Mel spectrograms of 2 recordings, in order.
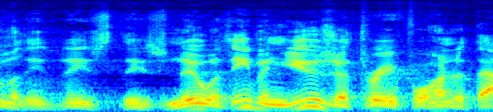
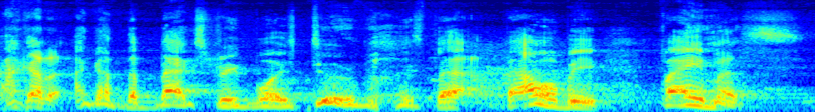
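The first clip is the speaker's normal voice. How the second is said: excited boast; 7 semitones higher than usual. Retold or imitated. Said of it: "I'm like".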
